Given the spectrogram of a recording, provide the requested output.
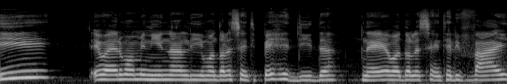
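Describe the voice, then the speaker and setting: A moderate pace with fairly even intonation in a Brazilian accent. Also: woman. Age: 30s. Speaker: church worship leader. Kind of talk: testimony. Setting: studio.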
